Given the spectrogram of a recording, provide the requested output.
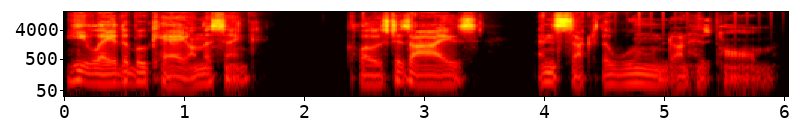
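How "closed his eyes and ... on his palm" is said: plain reading voice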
